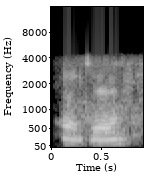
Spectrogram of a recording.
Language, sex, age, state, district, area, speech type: Urdu, male, 60+, Uttar Pradesh, Lucknow, rural, conversation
